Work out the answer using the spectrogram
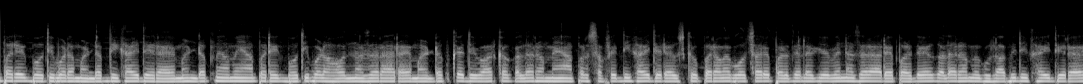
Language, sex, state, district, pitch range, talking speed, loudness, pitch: Hindi, male, Maharashtra, Nagpur, 145-150 Hz, 315 wpm, -14 LUFS, 150 Hz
